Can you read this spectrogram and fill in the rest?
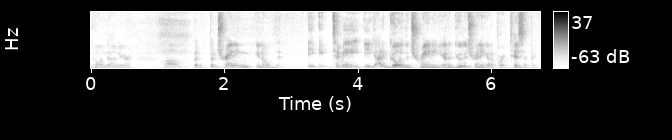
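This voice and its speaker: A middle-aged man speaks at an average pitch. His delivery is rapid and candid, with repeated words as he searches for phrasing. He sits a little far from the microphone. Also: mellow. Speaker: guest, firefighting instructor and training officer. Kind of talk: candid conversational interview. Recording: voice slightly distant from the mic.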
